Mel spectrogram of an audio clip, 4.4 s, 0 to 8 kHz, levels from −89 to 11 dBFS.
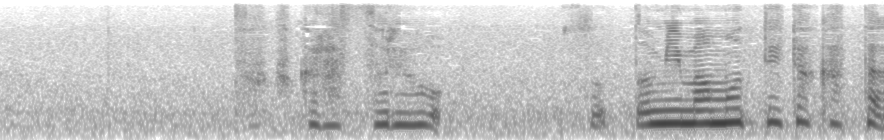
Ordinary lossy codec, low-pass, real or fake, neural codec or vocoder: none; 7.2 kHz; real; none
